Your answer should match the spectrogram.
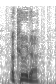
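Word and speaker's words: Okudah: Okuda.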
